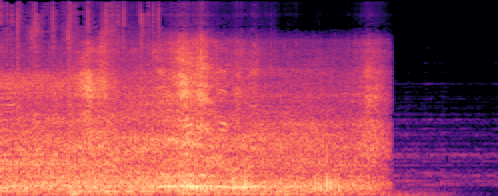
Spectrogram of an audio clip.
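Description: Tyres hum on the road surface.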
